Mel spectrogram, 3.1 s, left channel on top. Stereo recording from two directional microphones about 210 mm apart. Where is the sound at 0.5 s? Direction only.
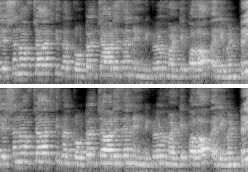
15° left (ahead or behind).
